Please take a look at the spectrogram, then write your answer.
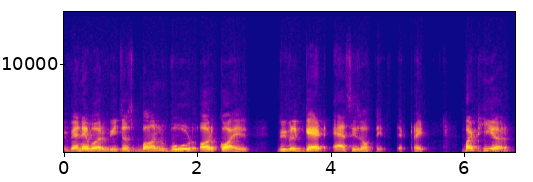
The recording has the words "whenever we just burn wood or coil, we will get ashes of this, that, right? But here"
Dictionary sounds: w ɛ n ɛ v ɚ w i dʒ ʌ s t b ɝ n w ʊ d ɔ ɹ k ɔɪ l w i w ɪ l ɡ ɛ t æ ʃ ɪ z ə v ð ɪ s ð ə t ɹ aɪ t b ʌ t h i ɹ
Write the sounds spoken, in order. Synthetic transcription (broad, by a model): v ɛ n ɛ v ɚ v i dʒ ʌ s t b ɝ n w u d ɔ ɹ k ɔɪ l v i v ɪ l ɡ ɛ t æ s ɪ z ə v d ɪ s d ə t ɹ aɪ t b ʌ t h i ɹ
